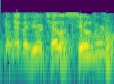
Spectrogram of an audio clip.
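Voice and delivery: fast and high, impatient; quick incredulous question; excited. Acted. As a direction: rush it out, amazed they don't know. Outlaw presses the others.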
